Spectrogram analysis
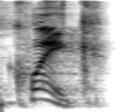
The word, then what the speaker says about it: quaich: me first what's a quake a quake sort of pronounced like Quake it's q a i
